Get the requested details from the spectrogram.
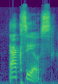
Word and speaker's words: Axios: Axios.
